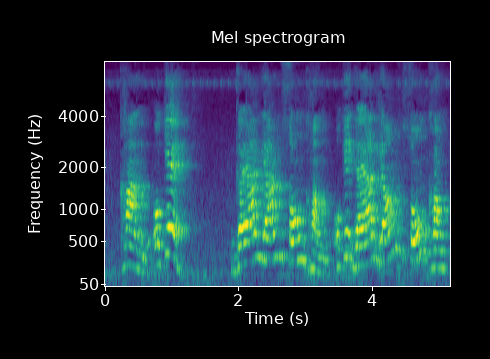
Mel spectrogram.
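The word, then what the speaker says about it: Gyelyong Tshogkhang: Okay, गयालियांग सोंगखांग, टी यहाँ पे silent है, ठीक है।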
